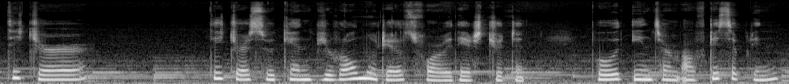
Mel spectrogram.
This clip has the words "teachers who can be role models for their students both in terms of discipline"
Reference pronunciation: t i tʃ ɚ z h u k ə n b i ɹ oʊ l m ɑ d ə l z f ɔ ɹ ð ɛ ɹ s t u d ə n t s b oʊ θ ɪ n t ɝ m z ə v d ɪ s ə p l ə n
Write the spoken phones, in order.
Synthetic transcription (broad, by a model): t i tʃ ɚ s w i k ə n b i ɹ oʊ l m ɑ d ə l s f ɔ ɹ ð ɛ ɹ s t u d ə n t b oʊ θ ɪ n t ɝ m ə f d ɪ s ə p l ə n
